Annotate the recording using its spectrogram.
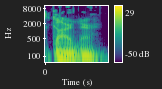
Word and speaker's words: Gardiner: How did always, I pronounce it? Well, Gardiner? – Probably, because that's how it's spelled. – That's Gardiner. – Gardiner.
